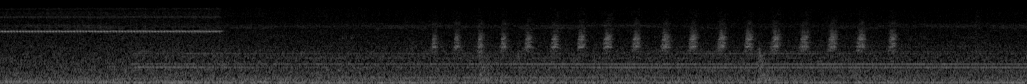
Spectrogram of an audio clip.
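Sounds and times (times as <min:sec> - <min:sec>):
bright chirping call: 0:00.0 - 0:02.3, 0:04.3 - 0:09.2
daytime insects buzzing: 0:00.0 - 0:10.2.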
